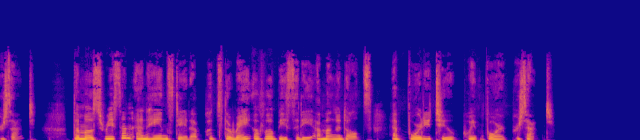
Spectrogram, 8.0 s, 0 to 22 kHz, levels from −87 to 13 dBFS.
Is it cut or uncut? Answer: uncut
